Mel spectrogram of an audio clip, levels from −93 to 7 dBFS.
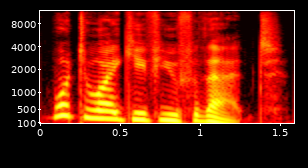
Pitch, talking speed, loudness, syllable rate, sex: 185 Hz, 265 wpm, -14 LUFS, 5.0 syllables/s, male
